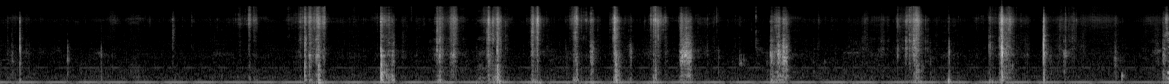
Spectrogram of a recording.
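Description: Chef's knife slicing spring onions on a plastic cutting board: a run of irregular knocks of the blade on the board, starting a couple of seconds in, over a low steady hum.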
